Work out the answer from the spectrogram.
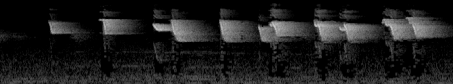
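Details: Training song of a saffron finch for chicks: one softer chirp, then a steady series of loud, high, falling buzzy notes spaced roughly half a second apart.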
